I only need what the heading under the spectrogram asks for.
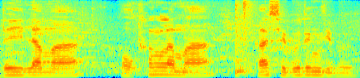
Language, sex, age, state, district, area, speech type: Bodo, male, 60+, Assam, Udalguri, urban, spontaneous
